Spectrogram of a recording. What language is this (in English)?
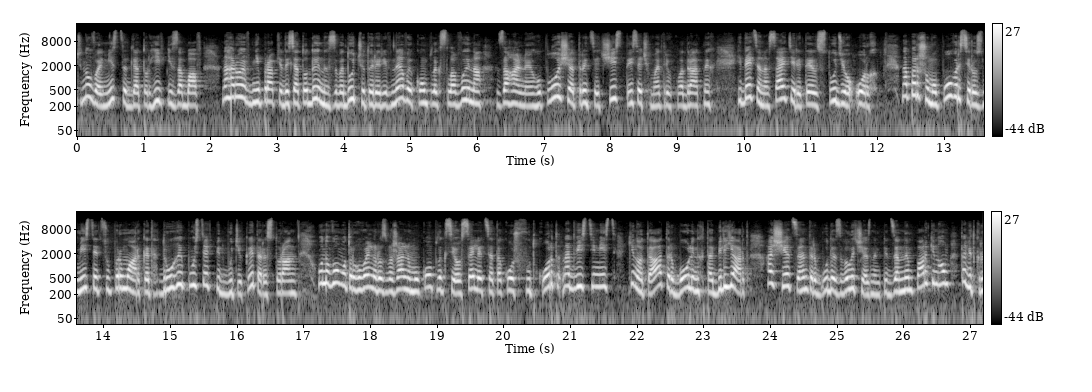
Ukrainian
